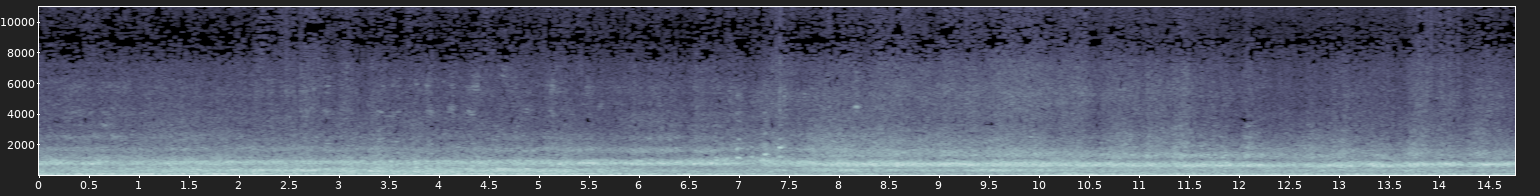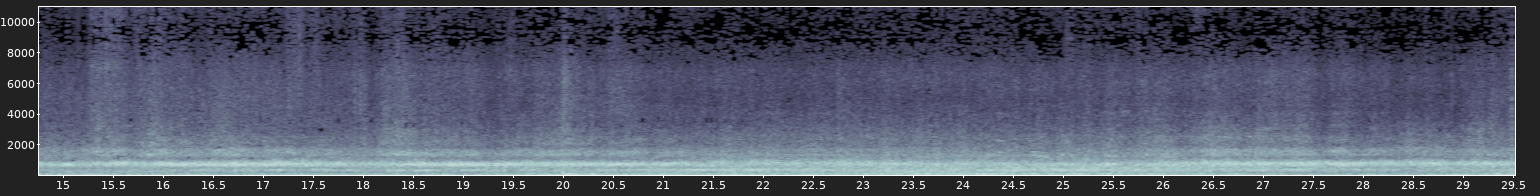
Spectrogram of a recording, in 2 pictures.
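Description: A train rumbles loudly along the tracks.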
